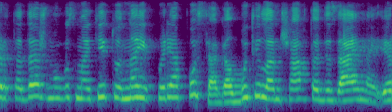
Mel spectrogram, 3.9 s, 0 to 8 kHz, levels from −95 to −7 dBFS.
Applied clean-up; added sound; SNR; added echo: none; none; none; none.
